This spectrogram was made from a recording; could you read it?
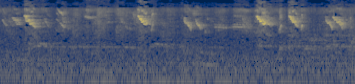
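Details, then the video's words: Male kecial kuning (Lemon-bellied White-eye) from Lombok calling ciak ciak, a lure for birds that have stopped singing. Irregular high, thin downslurred chirps, often in pairs, with a faint steady tone underneath. "Pancingan Kecial Kuning Malas Buka Paruh"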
